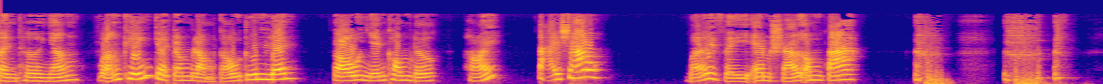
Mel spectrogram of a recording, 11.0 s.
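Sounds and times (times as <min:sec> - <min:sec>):
speech: 0:00.0 - 0:06.0, 0:06.9 - 0:08.6, 0:09.2 - 0:10.6
dry cough: 0:09.2 - 0:10.7.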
